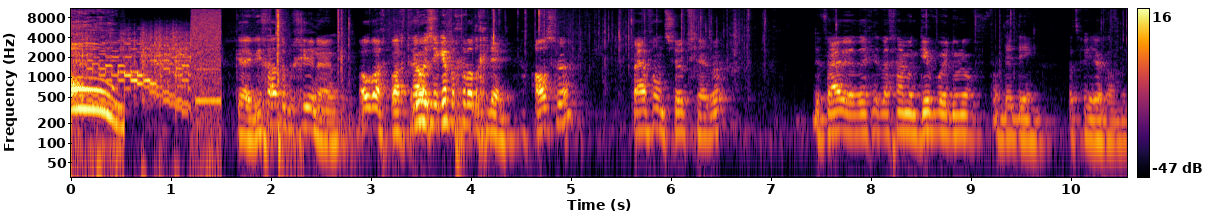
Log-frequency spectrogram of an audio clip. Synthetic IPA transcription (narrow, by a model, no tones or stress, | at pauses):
kejʋiχaːtəbəχɪnəʔowʋɑχttjoəsɪkɦɛpəχəʋɛlˠtəχidejʔɑlˠsʋə | fɛjfɦʊndətsøksɦɛbə | dəfɛjɛdχaːnʋəənɡɪpʋɪːdunfɑndɪt̚dɪŋʋɑtfəjədaːɹdɑn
